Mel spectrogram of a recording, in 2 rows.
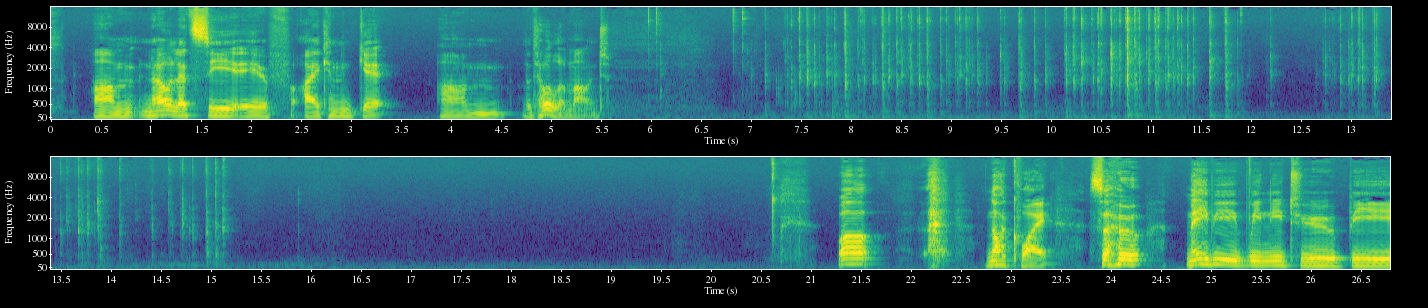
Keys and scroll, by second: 7.8-9.7 typing, 14.5 shift+?, 14.9 super+Return.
